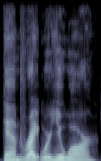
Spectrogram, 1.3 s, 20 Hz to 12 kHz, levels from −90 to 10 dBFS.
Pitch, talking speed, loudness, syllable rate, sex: 170 Hz, 235 wpm, -18 LUFS, 5.7 syllables/s, male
